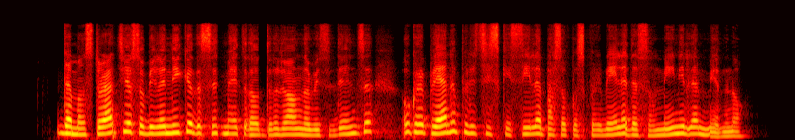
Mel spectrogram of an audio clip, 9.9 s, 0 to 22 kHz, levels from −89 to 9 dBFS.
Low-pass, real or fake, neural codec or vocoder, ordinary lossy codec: 10.8 kHz; fake; codec, 16 kHz in and 24 kHz out, 0.4 kbps, LongCat-Audio-Codec, two codebook decoder; none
